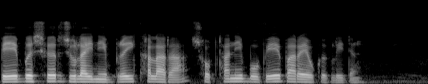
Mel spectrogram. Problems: low volume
